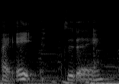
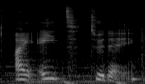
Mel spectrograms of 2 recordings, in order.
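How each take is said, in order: First: The T in ate is a glottal stop. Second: The T in ate is clearly released. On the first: "the glottal T" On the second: "I emphasized the T when I said I ate today"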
